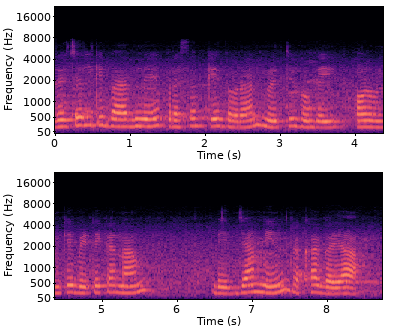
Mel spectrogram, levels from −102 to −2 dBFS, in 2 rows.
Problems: none marked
